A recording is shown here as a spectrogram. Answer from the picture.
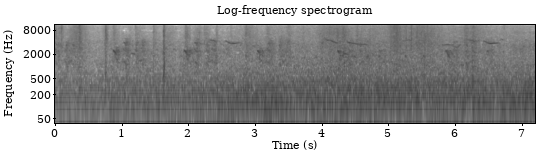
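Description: Savanna ambience: small birds calling with short high chirps that glide downward, scattered every second or so, over a steady rustling hiss.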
